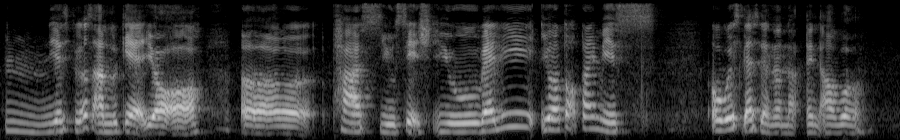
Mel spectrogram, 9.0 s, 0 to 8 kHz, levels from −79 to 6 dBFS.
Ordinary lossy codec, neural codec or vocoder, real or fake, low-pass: Opus, 64 kbps; codec, 44.1 kHz, 7.8 kbps, Pupu-Codec; fake; 7.2 kHz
